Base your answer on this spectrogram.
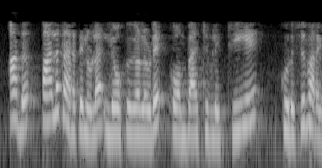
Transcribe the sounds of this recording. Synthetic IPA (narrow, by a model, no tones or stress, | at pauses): ɐðɨpɐlɐt̪ɐɾɐt̪ːiluɭːɐlo̞ːkuɣɐɭuɽe̞ko̞ːmbaːtːiʋɭitːijekurit͡ɕːɨpɐrɐj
